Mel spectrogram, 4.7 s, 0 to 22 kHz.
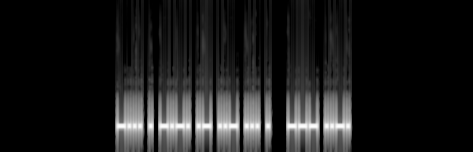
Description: Morse code, heard as a keyed tone, about 44 wpm, 700 Hz. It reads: BECAUSE OF
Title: Sets of 2 Words 45wpm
